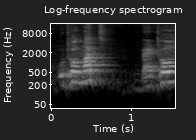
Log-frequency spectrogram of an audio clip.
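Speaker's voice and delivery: loud उठो मत, break, then loud बैठो; pause after मत. Shown as a demonstration. Teacher shows the reversed meaning, pausing after मत. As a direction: stop on मत, then punch बैठो on its own. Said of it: "यहाँ रुकता हूँ".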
